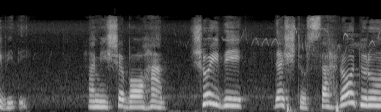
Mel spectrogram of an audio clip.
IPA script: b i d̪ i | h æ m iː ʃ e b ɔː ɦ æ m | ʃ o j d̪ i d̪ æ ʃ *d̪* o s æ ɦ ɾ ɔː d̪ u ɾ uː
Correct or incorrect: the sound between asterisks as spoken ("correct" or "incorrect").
incorrect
